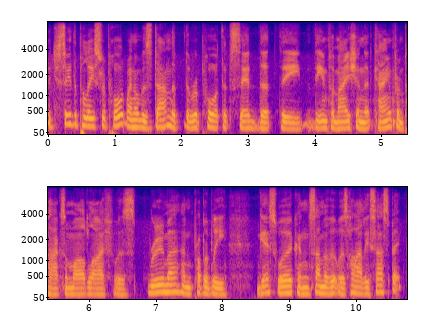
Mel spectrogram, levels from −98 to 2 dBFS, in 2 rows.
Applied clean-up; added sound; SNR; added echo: none; none; none; none.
